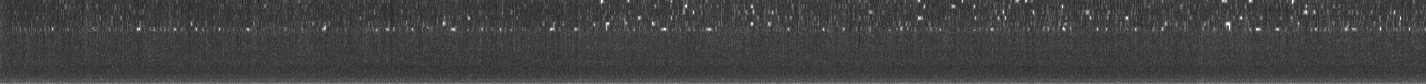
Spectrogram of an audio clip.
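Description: Steady rain falling: an even, dense hiss that holds unchanged throughout.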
